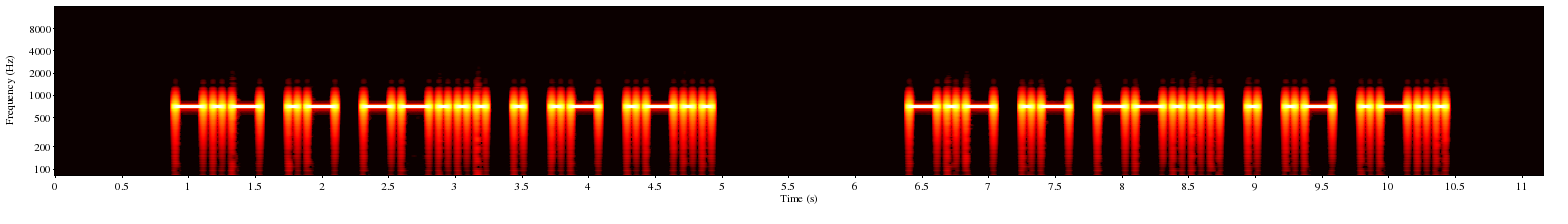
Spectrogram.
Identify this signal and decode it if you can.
Morse code, heard as a keyed tone, about 17 wpm, 700 Hz. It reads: KA7EAL KA7EAL
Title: USA Call Signs - 6 Characters - Repeated 3x - 17wpm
